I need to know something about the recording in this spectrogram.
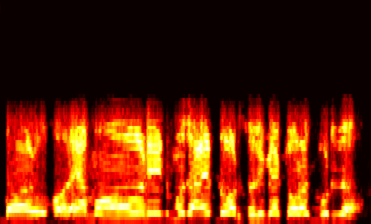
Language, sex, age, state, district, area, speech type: Gujarati, male, 45-60, Gujarat, Aravalli, urban, conversation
